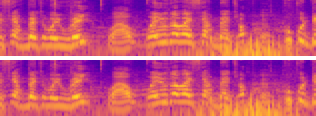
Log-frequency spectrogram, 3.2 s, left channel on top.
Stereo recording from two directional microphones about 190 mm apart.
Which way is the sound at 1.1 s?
Centre (ahead or behind).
